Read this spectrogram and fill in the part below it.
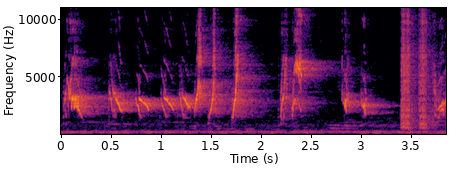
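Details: Cucak ijo singing full isian, a recording offered as a master for other songbirds: a fast series of rhythmic, repeated whistled motifs roughly four per second, then sharp high slurs and a harsh noisy burst, over low hum.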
